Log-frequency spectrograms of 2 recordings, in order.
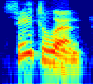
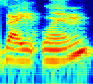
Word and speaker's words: Zeitlin: And here she is, Zeitlin. How are you doing? How are you? Hello. It's actually Zeitlin. Everyone gets it wrong.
